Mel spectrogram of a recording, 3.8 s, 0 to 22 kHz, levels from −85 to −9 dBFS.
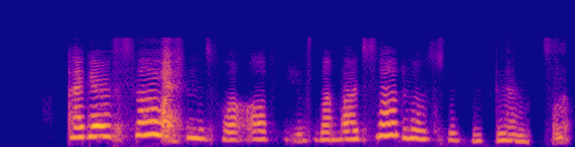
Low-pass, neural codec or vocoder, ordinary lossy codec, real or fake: none; codec, 16 kHz, 0.5 kbps, FreqCodec, smaller model; none; fake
